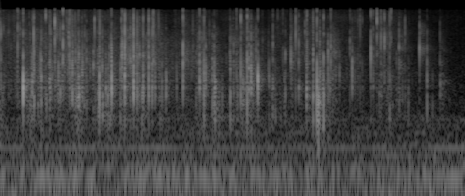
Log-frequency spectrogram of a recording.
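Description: A small plastic bag full of loose tea is cupped in both hands and squeezed and crinkled with the fingers. It makes a dense, bright stream of crackling and crinkling, with sharp louder snaps among the quieter rustles and a faint steady low hum underneath. The crinkling fades slightly toward the end.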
